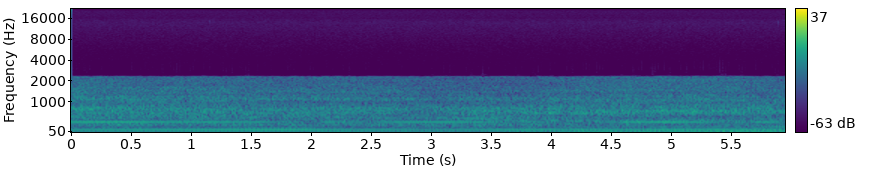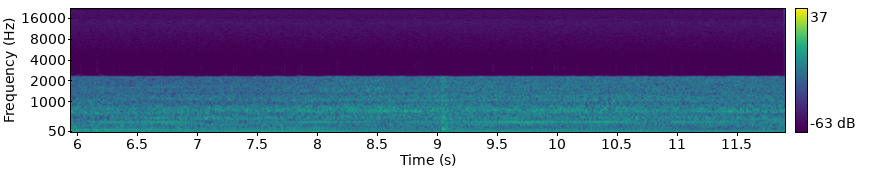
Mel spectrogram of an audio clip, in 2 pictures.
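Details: A vacuum cleaner drones with a steady low hum for the whole span, broken by a single sharp knock near the end; no animal sound is heard.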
